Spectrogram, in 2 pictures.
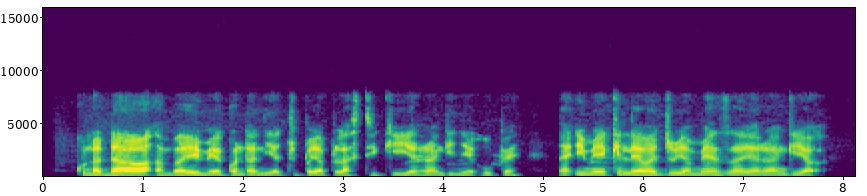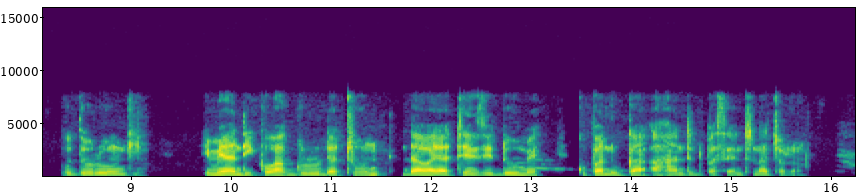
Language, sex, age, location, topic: Swahili, male, 18-24, Kisii, health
